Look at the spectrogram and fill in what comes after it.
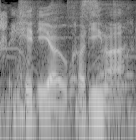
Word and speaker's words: Hideo Kojima: His name, I think, if I pronounce it correctly, is Hideo Kojima, or something.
